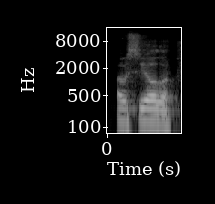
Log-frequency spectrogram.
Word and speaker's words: Osceola: Pronunciation long O. Osceola. Osceola.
